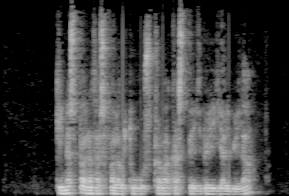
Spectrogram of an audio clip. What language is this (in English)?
Catalan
